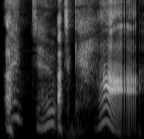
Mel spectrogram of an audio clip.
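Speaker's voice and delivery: slow, drawn-out catchphrase in a put-on accent; Clarice impression. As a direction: stretch it out in Clarice's affected accent. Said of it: "this is the saying that my sister and I".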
